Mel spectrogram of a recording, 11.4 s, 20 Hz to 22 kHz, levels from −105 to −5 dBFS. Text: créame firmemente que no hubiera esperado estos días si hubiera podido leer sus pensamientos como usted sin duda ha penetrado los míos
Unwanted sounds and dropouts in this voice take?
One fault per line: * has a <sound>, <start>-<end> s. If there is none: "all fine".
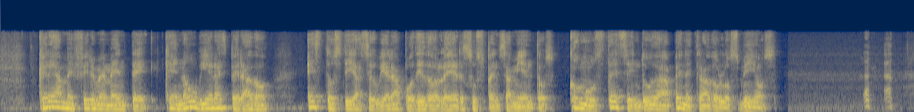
* has a laugh, 10.7-11.2 s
